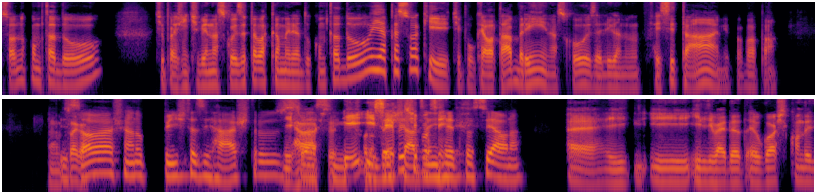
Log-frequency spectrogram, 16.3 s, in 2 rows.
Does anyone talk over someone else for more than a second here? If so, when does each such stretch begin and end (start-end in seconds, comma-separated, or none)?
10.9-12.6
